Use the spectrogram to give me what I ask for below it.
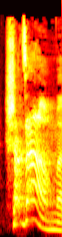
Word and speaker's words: Shazam!: Questa settimana è il turno di Shazam!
